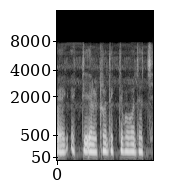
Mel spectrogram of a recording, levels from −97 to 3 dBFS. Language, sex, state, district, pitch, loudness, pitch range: Bengali, male, Assam, Hailakandi, 145 Hz, -17 LUFS, 140-155 Hz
